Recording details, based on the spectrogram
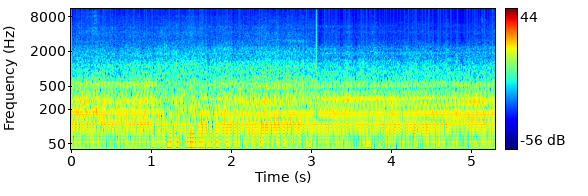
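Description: Indian Scout Bobber motorcycle cruising steadily along country roads, its loud, continuous engine drone and rumble holding at an even pitch throughout with strong wind noise and no voices.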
